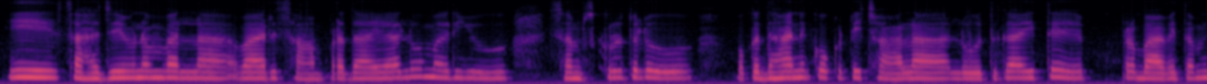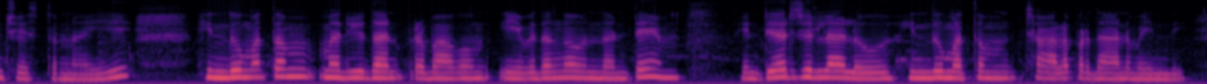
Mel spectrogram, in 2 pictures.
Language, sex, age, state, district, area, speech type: Telugu, female, 18-30, Andhra Pradesh, N T Rama Rao, urban, spontaneous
